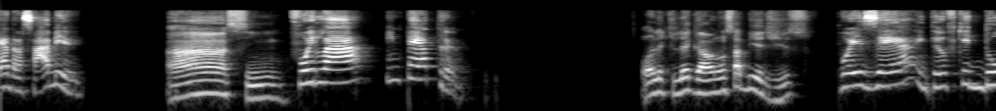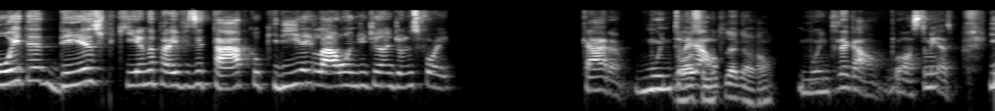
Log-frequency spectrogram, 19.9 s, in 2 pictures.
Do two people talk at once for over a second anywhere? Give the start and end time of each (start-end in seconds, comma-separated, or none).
none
